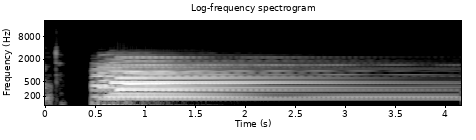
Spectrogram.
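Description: A piano chord struck once about half a second in and left to ring and slowly fade. It is an E-flat add 9 chord in second inversion, G in the bass, with an A natural on top as the sharpened eleventh.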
